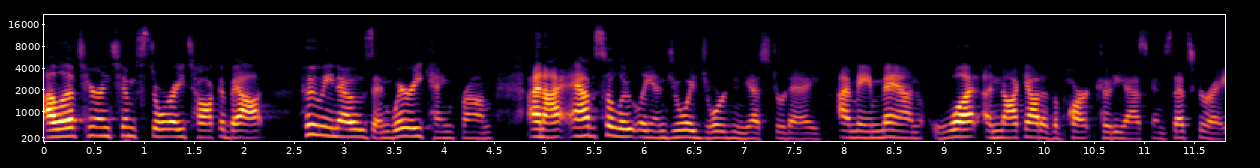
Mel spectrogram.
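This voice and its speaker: In a bright, sharp tone, a woman speaks at a moderate pace with ordinary pitch variation against a quiet background. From Texas. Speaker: insurance sales speaker; speaker. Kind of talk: keynote speech. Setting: stage with audience. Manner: animated. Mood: emotional about late father. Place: stage.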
